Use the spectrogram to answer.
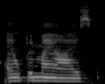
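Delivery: ordinary delivery, nothing marked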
